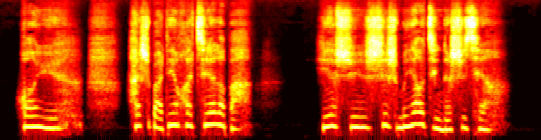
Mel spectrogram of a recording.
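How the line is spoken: Slightly breathless. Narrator (Chinese): 舒心微微喘息的说道

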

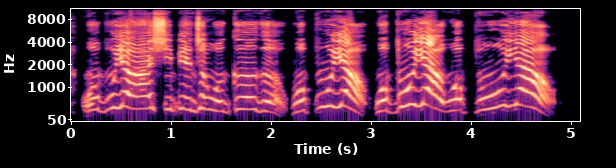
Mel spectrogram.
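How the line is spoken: Loud muffled wailing. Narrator (Chinese): 他将头埋在背中，大声的哭嚷

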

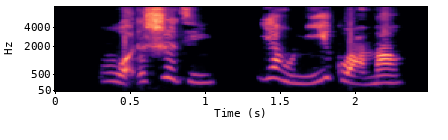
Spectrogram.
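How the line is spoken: Angry. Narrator (Chinese): 艾琳 怒目

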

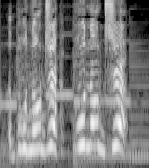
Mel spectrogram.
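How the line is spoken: Breathless, panting. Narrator (Chinese): 气喘吁吁的小熊

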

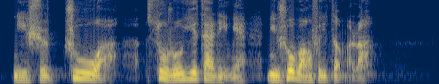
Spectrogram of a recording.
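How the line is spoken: Lowered voice. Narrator (Chinese): 七绝压低声音

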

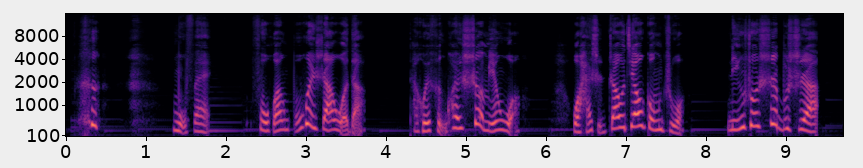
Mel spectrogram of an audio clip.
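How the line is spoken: Crying with manic laughter. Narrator (Chinese): 昭娇趴在母亲怀里，似乎抓住了救命稻草，一臂哭着，一臂疯癫大笑两声，道

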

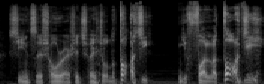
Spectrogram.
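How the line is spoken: Defiant roar. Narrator (Chinese): 土豹也毫不示弱的冲着郑小民吼道

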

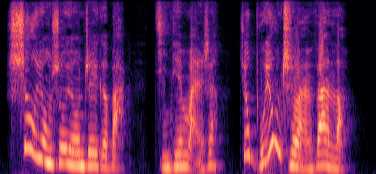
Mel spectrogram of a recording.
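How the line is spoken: Fierce shout. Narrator (Chinese): 这帮小坏蛋当中最凶的一个叫道

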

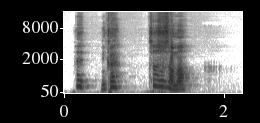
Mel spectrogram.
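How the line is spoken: Old woman's startled cry. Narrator (Chinese): 老太太惊叫

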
